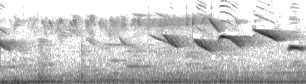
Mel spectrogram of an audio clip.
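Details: Trinca-ferro, the green-winged saltator, gives part of a long song sequence: a few sweet whistled notes, each sliding downward, growing louder toward the end over a low background hum.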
